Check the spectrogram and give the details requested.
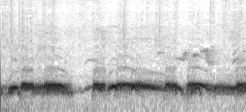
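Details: Captive breeding pair of spotted doves, a male matched with a cooing female. A steady, throaty cooing continues almost without a break, rolling in long, low, even phrases with a brief dip near the middle.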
